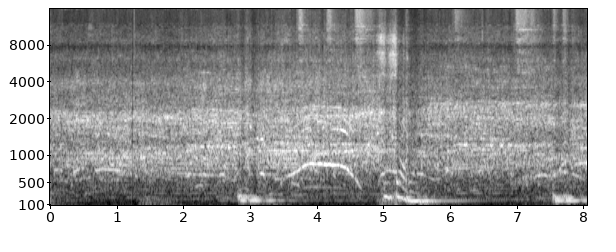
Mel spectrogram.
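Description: Concert crowd cheering and whooping, with a singer's voice calling out long notes over the PA several times; the band's deep bass cuts out just after the start.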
